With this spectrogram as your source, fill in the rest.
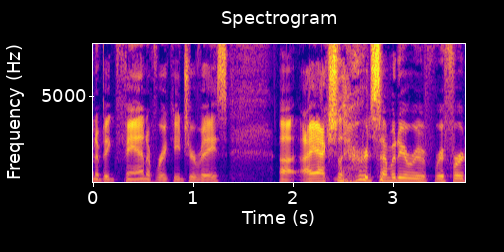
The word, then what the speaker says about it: Gervais: big fan of Ricky Gervais I actually heard somebody refer to him they said like I never know how to say his name so I just remember it rhymes with jerkface Ricky jerkface that's one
